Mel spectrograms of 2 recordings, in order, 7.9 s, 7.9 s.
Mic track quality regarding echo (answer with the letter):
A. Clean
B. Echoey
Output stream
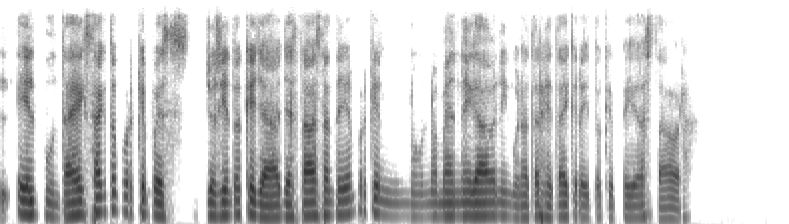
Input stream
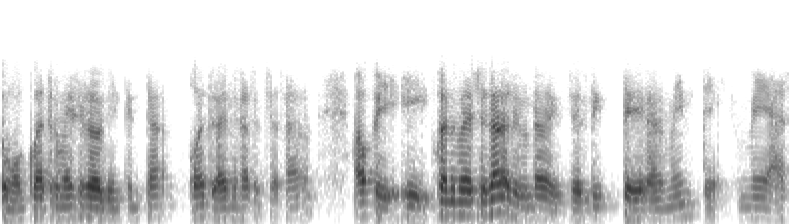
A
